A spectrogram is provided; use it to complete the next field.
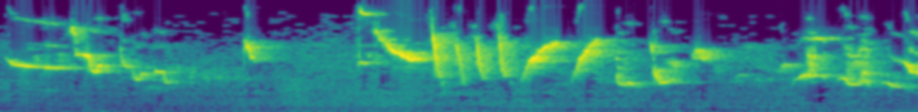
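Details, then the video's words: White-eye song recorded as a training master: high, descending whistled slurs open the phrase, then a loud rush of quick, sharp chirps and twittering notes. "Ocehan Suara Burung Pleci"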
